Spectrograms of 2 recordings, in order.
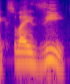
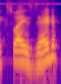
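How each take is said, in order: First: The last letter is pronounced zee. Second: The last letter is pronounced zed. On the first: This is the American way of saying it. "Americans say Z for this same alphabet. So ... they would say X Y Z" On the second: This is the British way of saying it. "they won't say X Y Z"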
